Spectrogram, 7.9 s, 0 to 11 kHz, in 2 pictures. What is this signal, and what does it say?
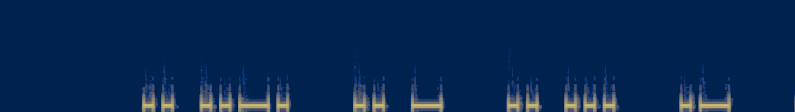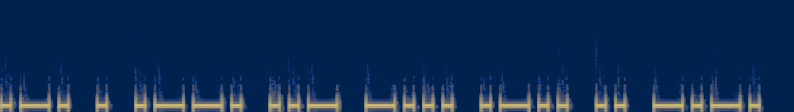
Morse code, heard as a keyed tone, about 25 wpm, 700 Hz. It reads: IF IT IS A REPUBLIC
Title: Sentences from Top 1500 Words 25wpm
